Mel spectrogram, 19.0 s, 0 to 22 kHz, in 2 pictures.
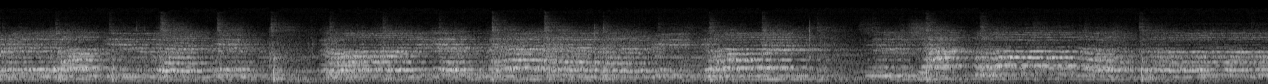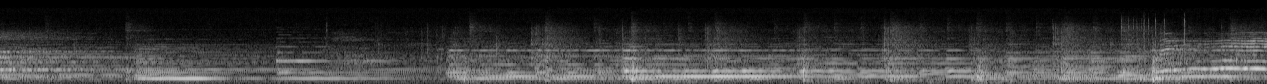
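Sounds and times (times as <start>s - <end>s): choir singing in harmony: 0.0s - 11.0s
musical accompaniment: 0.0s - 19.0s.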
